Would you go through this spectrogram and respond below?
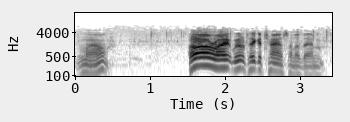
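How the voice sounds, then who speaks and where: An actor playing a measured, businesslike newspaper city editor in a 1940s radio drama. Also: male voice, a little high, sing-song. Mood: brisk, measured. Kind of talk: 1940s American radio noir acting. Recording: dull 1940s radio recording.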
